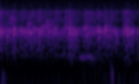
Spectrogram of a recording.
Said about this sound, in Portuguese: Você pode aplaudir ao Senhor pela vida do pastor de vocês?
